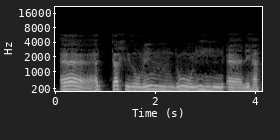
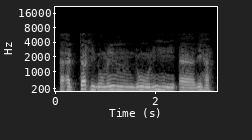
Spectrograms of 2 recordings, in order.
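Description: First: أأتخذ with the second hamza softened and an alif inserted between the hamzas, slow chant; eased second hamza. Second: Said in the usual way. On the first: Shown as a demonstration. Reciter demonstrating Qalun's reading for students, slow eased hamza in أأتخذ. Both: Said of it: "قرأ قالون بتسهيل الهمزة الثانية مع إدخال ألف هكذا".

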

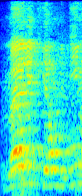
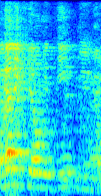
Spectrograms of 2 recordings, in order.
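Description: First: مالك with a long first aa, "maaliki"; long vowel in مالك. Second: مالك with a short first a, "maliki"; short vowel in مالك. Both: Shown as a demonstration. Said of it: "هي بتتقري مالك ولا مالك".

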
